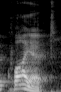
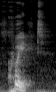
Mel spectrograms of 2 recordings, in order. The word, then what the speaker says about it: quiet: इस वर्ड को प्रोनाउंस करेंगे quiet. Quiet ये है, ठीक है? Quiet ये है और इसको बोलते हैं quit. ओके? क्विट जैसे कोई चीज़ छोड़ना, जैसे स्मोकिंग क्विट करना.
